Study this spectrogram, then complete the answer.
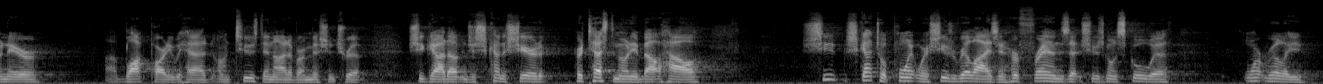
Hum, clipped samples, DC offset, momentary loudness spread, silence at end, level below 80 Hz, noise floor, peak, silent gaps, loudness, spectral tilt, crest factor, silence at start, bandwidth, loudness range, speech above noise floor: none; under 0.1%; under 0.1%; 10 LU; 0.05 s; -56 dBFS; -54 dBFS; -4 dBFS; none; -26 LUFS; -2.5 dB/octave; 24 dB; 0 s; 16 kHz; 5 LU; 27 dB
